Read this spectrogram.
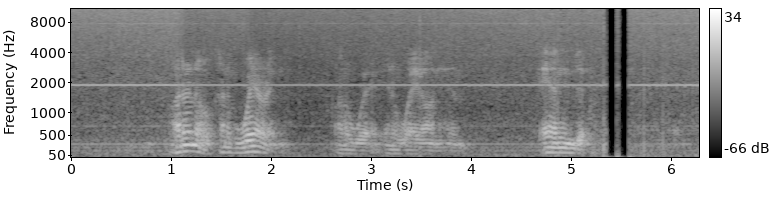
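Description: A middle-aged man speaks calmly into a handheld microphone.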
